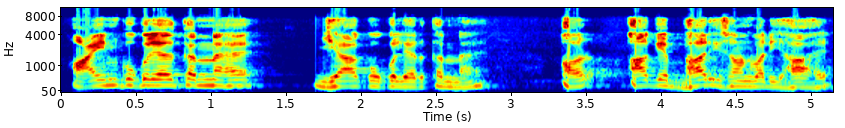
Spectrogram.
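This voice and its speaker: High-voiced man teaching Quran recitation. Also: steady tone. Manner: slow drawn-out recitation between plain explanations. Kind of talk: word-by-word Quran recitation lesson. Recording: dull lo-fi recording.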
